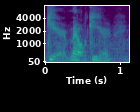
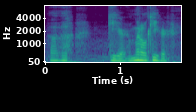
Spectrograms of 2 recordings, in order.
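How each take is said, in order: First: It is said confidently. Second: It is said hesitantly.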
